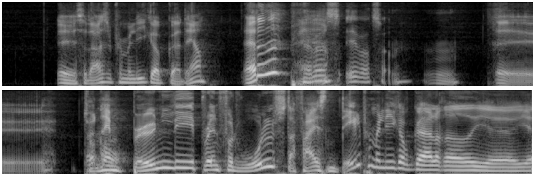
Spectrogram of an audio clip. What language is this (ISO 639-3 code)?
dan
